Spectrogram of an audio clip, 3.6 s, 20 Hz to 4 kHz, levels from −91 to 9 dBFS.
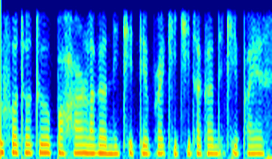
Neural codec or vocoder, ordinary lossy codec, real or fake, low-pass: codec, 16 kHz, about 1 kbps, DyCAST, with the encoder's durations; none; fake; 3.6 kHz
